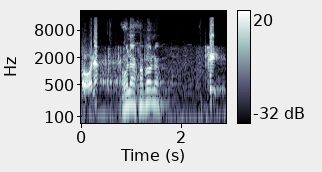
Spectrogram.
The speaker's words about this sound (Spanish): se escucha con eco. Con eco.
